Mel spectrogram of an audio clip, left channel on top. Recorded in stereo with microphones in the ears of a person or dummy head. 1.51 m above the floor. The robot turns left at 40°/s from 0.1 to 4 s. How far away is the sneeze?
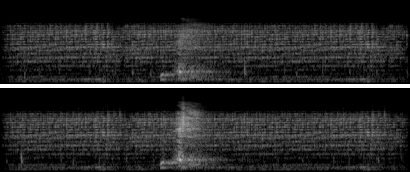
About 1.3 m.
